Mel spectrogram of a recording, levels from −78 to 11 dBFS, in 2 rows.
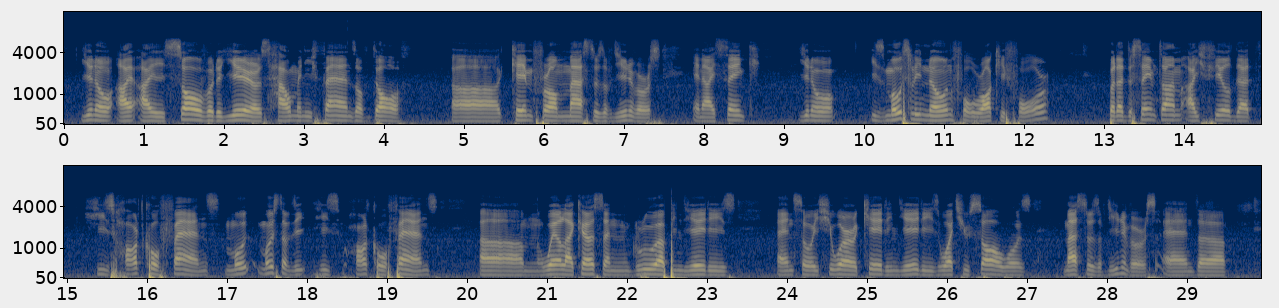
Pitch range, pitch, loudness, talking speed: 130-150 Hz, 140 Hz, -22 LUFS, 160 wpm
